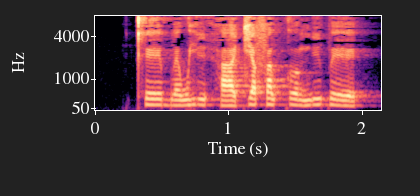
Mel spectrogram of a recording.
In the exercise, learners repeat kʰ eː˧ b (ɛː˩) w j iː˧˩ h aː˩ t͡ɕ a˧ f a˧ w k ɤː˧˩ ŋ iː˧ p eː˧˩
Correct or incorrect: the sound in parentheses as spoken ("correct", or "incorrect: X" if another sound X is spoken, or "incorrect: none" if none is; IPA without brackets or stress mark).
incorrect: ɛː˩˧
